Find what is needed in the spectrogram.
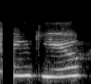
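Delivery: high, loud, emotional thanks; overcome with joy. Real, not acted. Winner thanking presenter for award, overcome with joy. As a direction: squeak out thanks, close to tears.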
